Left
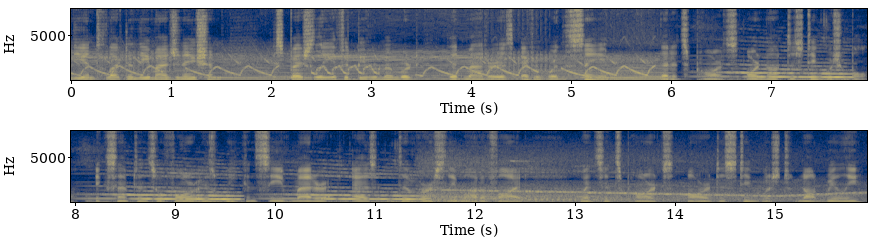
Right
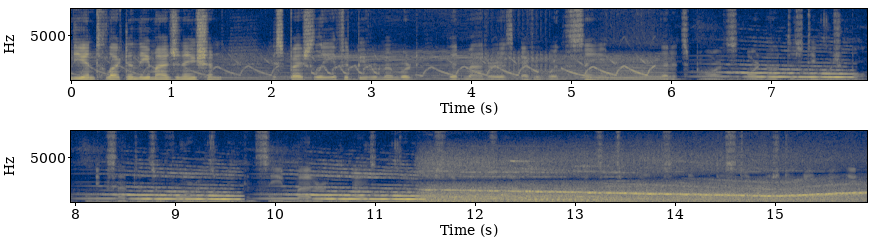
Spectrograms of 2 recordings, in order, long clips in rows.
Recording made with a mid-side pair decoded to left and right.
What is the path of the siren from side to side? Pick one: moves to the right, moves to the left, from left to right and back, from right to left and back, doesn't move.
moves to the right.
